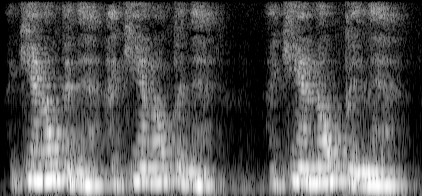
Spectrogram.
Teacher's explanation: many speakers move right from the N, can, right into the O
